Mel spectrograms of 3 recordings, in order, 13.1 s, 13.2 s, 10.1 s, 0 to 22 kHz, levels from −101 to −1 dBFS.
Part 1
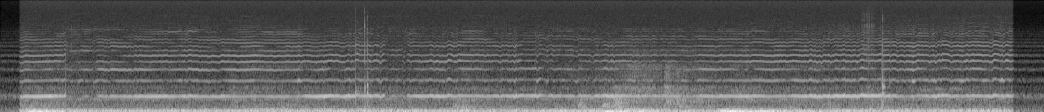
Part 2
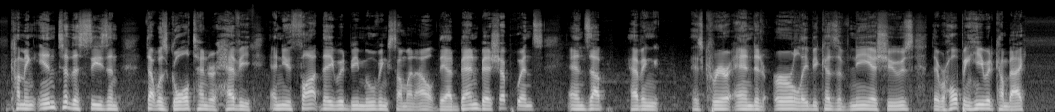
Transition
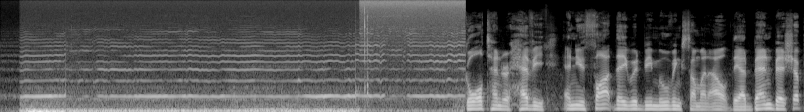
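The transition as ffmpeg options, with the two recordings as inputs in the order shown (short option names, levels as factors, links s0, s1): -filter_complex "[0:a]asplit=3[s0][s1][s2];[s0]afade=t=out:st=4.48:d=0.02[s3];[s1]aemphasis=mode=production:type=riaa,afade=t=in:st=4.48:d=0.02,afade=t=out:st=5.81:d=0.02[s4];[s2]afade=t=in:st=5.81:d=0.02[s5];[s3][s4][s5]amix=inputs=3:normalize=0,apad=whole_dur=10.06,atrim=end=10.06,atrim=end=5.812[s6];[1:a]atrim=start=2.138:end=6.39[s7];[s6][s7]acrossfade=d=0.004:c1=hsin:c2=hsin"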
